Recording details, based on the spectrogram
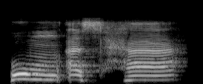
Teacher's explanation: Hum itu ada mim sukun bertemu dengan alif dibaca izhar, dibaca jelas. Asha itu ada ha matobi'i alif dibaca 2 harokat.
